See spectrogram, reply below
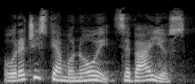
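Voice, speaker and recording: A woman voicing a polite young woman in a storybook reading, brisk and courteous. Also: fairly low pitch, lively intonation.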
